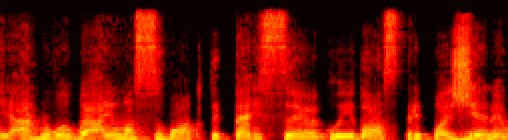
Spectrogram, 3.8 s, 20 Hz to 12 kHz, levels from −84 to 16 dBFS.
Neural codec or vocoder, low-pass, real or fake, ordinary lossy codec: codec, 24 kHz, 0.9 kbps, WavTokenizer, medium music audio release; 10.8 kHz; fake; MP3, 96 kbps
